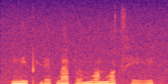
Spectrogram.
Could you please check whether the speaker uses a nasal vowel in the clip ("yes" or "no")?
no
